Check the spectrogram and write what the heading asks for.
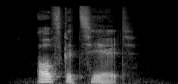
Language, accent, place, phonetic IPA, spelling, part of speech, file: German, Germany, Berlin, [ˈaʊ̯fɡəˌt͡sɛːlt], aufgezählt, verb, De-aufgezählt.ogg
- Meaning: past participle of aufzählen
